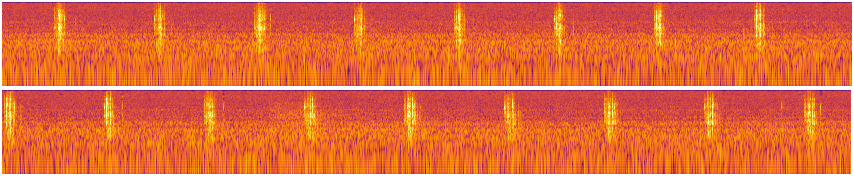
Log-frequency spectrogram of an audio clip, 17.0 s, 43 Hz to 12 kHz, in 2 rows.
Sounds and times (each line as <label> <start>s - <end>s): Clock Ticking 0.5s - 0.8s
Clock Ticking 1.5s - 1.8s
Clock Ticking 2.5s - 2.8s
Clock Ticking 3.5s - 3.8s
Clock Ticking 4.5s - 4.7s
Clock Ticking 5.5s - 5.7s
Clock Ticking 6.5s - 6.7s
Clock Ticking 7.5s - 7.8s
Clock Ticking 8.5s - 8.8s
Clock Ticking 9.5s - 9.8s
Clock Ticking 10.5s - 10.8s
Clock Ticking 11.5s - 11.7s
Clock Ticking 12.5s - 12.8s
Clock Ticking 13.5s - 13.8s
Clock Ticking 14.5s - 14.8s
Clock Ticking 15.5s - 16.8s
